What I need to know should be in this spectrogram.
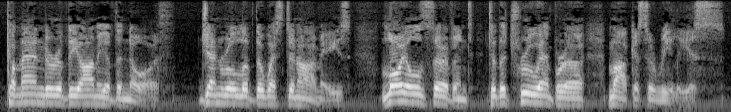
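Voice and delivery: loud, high, ringing proclamation; proud, projected announcement, each phrase held strong; clear, proud voice. A narrator's reading. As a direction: declare your titles proudly to a whole arena. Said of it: "spoke in a clear, proud voice".

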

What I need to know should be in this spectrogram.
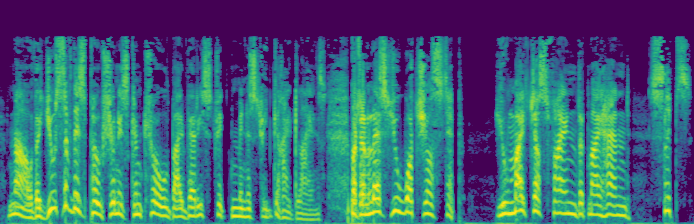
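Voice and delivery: measured threat rising in pitch, slowing at the end; vicious Snape. A narrator's reading. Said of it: "said Snape viciously".

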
